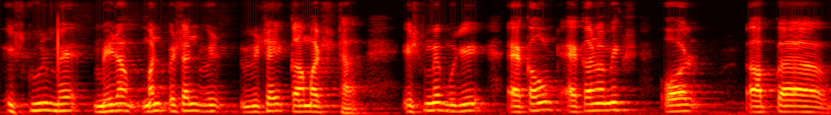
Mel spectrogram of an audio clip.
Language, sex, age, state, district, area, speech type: Hindi, male, 60+, Madhya Pradesh, Gwalior, rural, spontaneous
